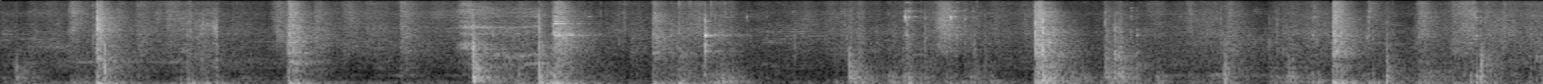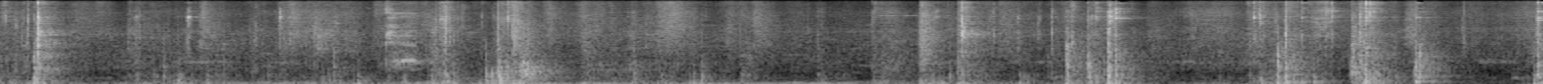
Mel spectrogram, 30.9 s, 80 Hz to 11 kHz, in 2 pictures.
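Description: Irregular knocks and thunks of steel roller chain and tools being handled as new apron chain links are fitted onto a New Holland 795 manure spreader. The links are pinched tight and hard to get on.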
